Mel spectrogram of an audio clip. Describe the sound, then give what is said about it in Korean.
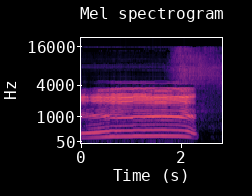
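A person imitates an angry cow with one long, loud, low moo, held steady for about two seconds with a slight upward strain before cutting off abruptly. “이번에는, 아, 굉장히 화가 또 납니까? 네, 화납니다. 예, 화가 난 소.”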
